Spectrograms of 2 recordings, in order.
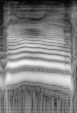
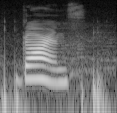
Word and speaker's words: Garns: people it's megan megan garens how are you doing you say my name wrong i know i've said her name wrong for the past eight years how do you supposed to say it garns i knew that i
